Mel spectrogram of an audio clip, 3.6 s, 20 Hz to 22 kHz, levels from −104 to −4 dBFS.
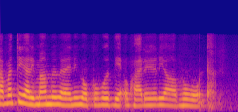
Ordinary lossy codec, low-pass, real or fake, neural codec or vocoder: none; 7.2 kHz; fake; codec, 16 kHz, 0.5 kbps, FunCodec, trained on Chinese and English, 25 frames a second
